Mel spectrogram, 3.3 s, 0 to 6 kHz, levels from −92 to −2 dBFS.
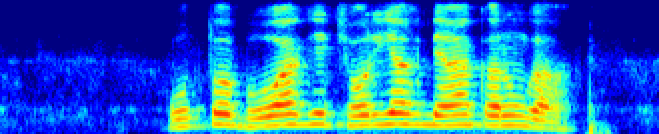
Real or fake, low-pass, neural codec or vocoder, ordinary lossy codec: fake; 5.4 kHz; codec, 16 kHz, 4.8 kbps, FACodec; Opus, 24 kbps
